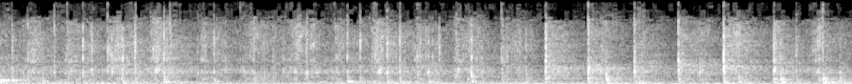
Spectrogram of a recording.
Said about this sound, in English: I'm going to whisk it all together if I can, which I can.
